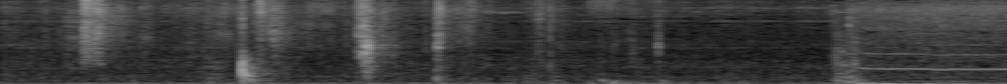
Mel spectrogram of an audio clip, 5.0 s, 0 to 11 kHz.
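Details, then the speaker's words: 2007 Suzuki XL-7 rear power windows from master switch: switch clicks then steady even motor whine as glass travels; right rear works, left rear goes down but not up from master switch, works from own switch. "right rear window works down left rear window goes down but not up from the master switch but the left rear window works"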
